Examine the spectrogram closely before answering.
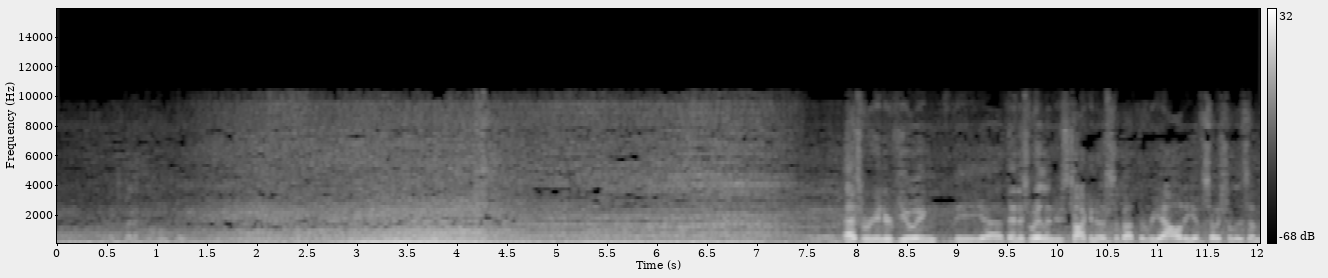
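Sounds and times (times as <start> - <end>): coach diesel engine passing: 0.0 - 12.0
road noise: 0.0 - 12.0.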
